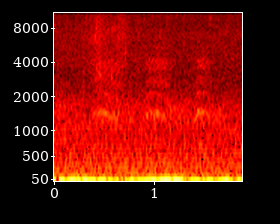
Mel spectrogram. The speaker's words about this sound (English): Oh, there's a raven coming.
